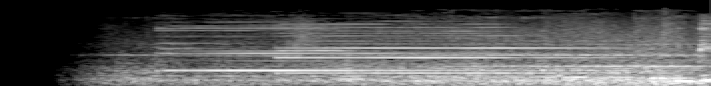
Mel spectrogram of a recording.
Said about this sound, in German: Die U-Bahn von Singapur. Sauber und effizient. Benutzt wird sie von Menschen aus aller Herren Länder.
